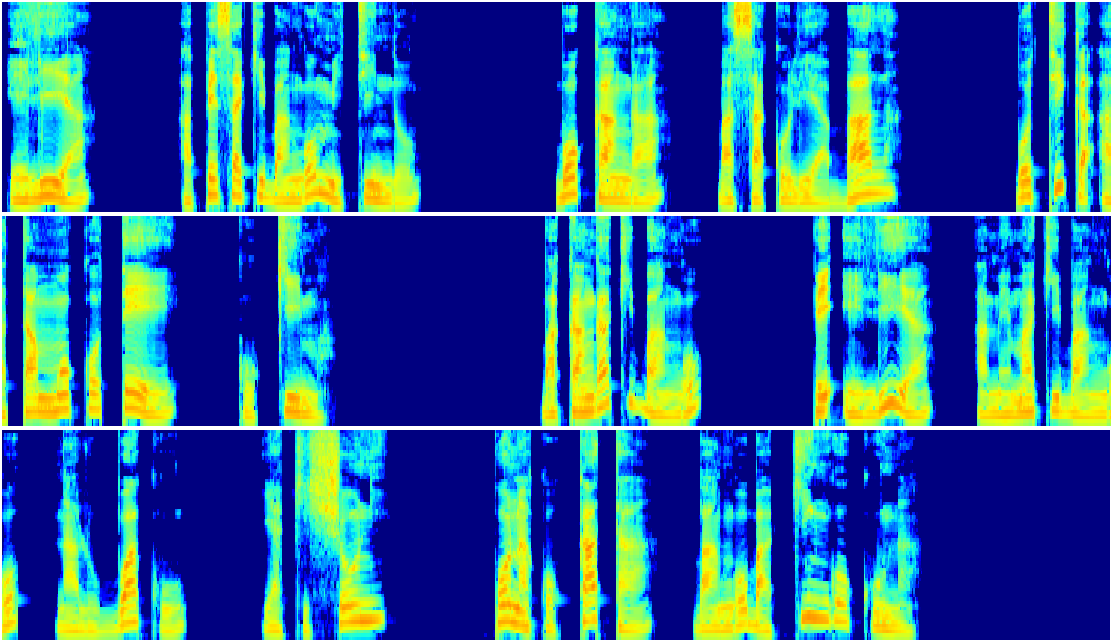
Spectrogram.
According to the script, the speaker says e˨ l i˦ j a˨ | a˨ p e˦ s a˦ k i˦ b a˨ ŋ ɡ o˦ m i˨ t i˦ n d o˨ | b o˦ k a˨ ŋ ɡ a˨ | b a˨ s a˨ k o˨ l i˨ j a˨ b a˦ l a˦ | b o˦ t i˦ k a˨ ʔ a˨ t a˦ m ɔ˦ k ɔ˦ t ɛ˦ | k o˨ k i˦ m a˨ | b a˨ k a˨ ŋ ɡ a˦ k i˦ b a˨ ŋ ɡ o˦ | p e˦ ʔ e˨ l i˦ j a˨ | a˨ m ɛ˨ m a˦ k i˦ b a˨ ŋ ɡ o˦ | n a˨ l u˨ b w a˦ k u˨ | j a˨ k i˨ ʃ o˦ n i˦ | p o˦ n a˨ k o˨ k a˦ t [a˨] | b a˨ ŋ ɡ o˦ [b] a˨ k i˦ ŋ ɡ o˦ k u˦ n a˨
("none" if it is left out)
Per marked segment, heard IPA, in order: a˨, b

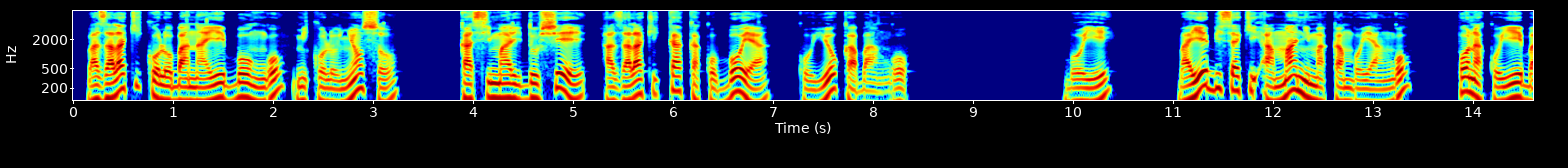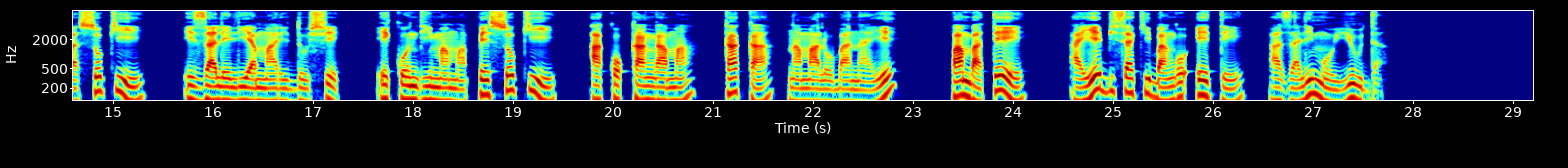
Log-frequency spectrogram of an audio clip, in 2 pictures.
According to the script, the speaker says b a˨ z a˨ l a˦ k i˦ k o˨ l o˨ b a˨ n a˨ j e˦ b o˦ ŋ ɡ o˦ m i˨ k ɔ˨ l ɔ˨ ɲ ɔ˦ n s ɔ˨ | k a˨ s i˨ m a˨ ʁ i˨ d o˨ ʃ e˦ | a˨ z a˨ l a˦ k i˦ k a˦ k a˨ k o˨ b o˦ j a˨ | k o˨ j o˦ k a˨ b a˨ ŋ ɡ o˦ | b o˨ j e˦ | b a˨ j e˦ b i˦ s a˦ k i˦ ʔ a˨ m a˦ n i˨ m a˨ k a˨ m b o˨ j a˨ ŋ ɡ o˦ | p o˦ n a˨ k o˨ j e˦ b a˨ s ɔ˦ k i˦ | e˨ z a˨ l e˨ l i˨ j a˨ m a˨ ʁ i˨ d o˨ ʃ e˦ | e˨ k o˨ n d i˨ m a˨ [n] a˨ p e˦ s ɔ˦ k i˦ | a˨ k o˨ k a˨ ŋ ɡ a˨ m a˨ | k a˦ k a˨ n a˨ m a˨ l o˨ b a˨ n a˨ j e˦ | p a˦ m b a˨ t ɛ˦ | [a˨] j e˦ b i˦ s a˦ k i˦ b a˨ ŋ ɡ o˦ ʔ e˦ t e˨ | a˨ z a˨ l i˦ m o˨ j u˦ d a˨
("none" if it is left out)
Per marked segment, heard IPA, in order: m, a˨

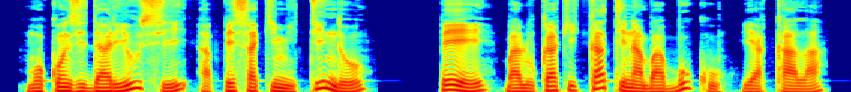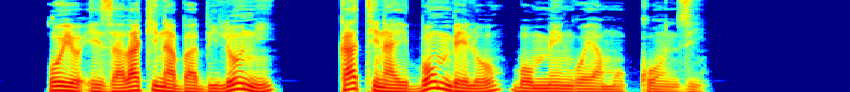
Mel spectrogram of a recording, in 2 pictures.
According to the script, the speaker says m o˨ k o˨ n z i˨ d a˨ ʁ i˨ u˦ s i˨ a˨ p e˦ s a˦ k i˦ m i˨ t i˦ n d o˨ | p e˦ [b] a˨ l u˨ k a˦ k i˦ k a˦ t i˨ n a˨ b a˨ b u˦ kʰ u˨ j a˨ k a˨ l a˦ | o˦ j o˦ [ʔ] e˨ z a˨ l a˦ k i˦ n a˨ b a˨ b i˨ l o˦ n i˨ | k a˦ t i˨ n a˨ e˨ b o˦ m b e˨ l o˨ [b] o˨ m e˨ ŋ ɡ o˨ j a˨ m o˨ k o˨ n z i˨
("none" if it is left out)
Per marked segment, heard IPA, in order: b, ʔ, b

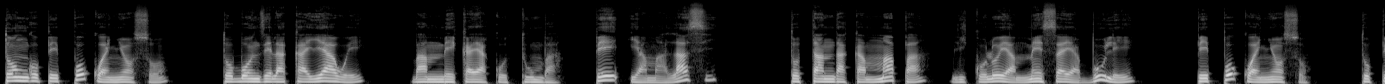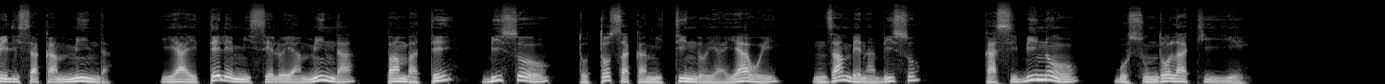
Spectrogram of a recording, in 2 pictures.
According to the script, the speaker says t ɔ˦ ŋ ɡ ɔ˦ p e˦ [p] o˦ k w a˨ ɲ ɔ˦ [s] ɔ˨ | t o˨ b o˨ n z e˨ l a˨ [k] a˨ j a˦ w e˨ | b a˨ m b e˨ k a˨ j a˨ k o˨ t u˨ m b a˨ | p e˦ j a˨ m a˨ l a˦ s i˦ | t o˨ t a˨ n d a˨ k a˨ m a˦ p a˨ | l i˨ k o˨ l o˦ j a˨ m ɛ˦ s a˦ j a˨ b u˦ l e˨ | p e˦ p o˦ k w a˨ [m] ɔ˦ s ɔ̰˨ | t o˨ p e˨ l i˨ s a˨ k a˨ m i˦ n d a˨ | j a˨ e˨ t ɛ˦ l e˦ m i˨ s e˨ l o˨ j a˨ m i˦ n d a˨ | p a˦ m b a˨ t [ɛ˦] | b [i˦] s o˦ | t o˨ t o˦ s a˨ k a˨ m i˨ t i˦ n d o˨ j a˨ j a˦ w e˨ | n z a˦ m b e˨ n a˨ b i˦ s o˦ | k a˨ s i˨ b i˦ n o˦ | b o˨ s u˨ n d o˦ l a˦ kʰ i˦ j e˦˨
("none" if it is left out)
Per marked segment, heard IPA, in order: p, s, k, ɲ, ɛ˦, i˦

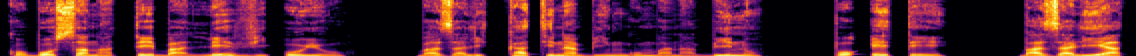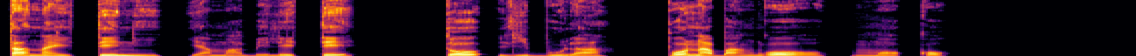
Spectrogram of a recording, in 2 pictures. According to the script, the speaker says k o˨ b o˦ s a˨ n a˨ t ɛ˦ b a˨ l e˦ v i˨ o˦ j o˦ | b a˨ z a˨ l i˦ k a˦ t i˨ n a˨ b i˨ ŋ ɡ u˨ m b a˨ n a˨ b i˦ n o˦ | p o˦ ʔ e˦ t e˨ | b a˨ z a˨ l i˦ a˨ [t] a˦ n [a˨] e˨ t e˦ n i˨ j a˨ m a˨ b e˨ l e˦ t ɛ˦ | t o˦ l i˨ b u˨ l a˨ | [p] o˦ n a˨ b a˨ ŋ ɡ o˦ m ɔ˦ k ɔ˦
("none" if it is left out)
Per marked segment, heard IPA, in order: t, a˨, p

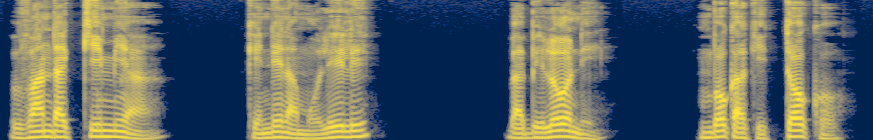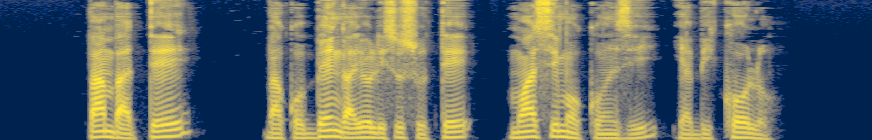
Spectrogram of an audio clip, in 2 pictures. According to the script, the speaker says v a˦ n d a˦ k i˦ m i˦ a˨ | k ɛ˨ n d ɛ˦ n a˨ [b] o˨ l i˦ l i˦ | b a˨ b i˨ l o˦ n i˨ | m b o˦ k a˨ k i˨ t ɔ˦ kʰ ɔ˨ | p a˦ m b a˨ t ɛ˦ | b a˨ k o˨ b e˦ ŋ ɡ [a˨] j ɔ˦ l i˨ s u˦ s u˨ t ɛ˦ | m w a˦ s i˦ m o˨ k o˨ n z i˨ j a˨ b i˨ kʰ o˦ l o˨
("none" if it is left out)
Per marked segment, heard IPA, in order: m, a˨

